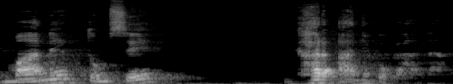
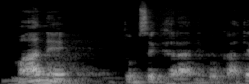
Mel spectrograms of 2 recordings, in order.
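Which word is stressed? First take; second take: घर; माँ. First: The stress falls on the word घर. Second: The stress falls on the word माँ. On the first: You were told to come home, not go elsewhere. "कहीं और जाने को नहीं कहा था, घर आने को कहा था।" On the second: It was mother who gave the instruction. "इसमें माँ पर अगर हम दबाव डालते हैं तो इसका कुछ अलग अर्थ निकलता है।"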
